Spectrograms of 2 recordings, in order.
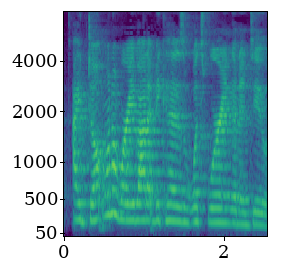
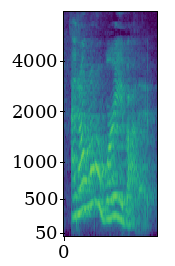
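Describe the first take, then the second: First: Said in the usual way. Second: Higher and fast, wanna stressed; quick and high. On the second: Real, not acted. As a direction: rush it out lightly.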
